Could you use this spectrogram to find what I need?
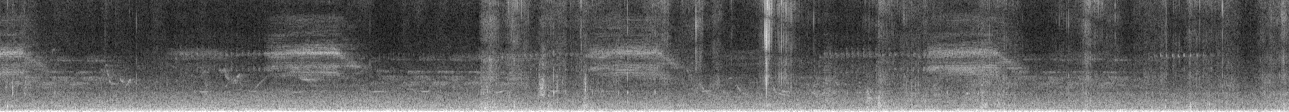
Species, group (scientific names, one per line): Magicicada cassini
Cicadidae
